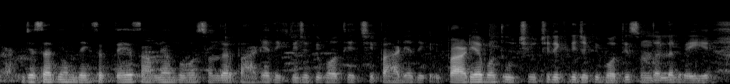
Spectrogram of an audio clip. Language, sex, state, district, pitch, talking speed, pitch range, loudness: Hindi, male, Chhattisgarh, Korba, 105 Hz, 305 wpm, 105-110 Hz, -31 LUFS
